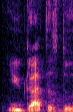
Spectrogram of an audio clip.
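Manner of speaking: ordinary talk, nothing marked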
